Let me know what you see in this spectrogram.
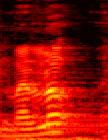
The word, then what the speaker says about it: merlot: ¿Vos qué ves que el merlot? ¿Este merlot? – Robert Mondavi. – Merlot. No, pero esto es verdad, no estoy sanateando, ¿eh? La T en el merlot no se pronuncia.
